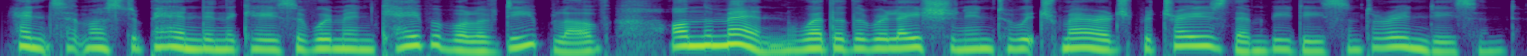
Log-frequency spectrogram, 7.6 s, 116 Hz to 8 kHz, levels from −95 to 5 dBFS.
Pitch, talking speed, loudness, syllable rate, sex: 205 Hz, 210 wpm, -19 LUFS, 6.0 syllables/s, female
